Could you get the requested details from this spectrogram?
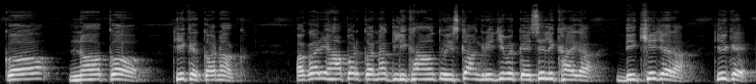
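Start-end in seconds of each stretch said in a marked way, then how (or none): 0.1-1.5 क न क, each syllable said slowly and apart; क न क, split into three separate slow syllables. Shown as a demonstration. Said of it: "जैसे यहाँ पर". (अक्षर अलग-अलग धीरे-धीरे)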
